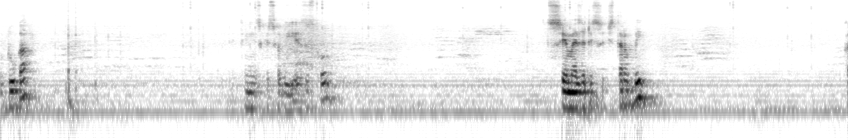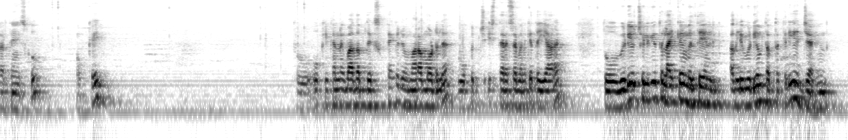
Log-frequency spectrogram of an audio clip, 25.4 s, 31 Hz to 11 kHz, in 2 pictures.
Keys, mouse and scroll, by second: 0.8 typing, 1.0 Return, 4.8 shift+click, 6.9 middle click, 11.8 middle click, 15.2 middle click, 17.4 Escape, 18.9 ctrl+7, 20.1 scroll down 1, 20.6 shift+middle click, 21.7 middle click.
